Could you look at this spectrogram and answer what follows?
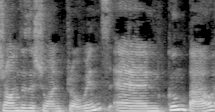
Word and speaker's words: Kung Pao: He was from the Sichuan province, and Kung Pao, actually in Chinese, sometimes it's pronounced as Gung Bao, is a title.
